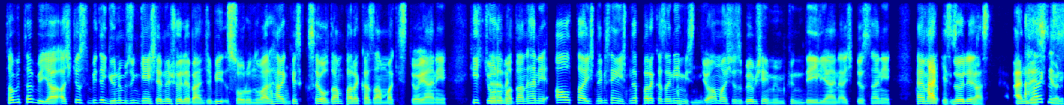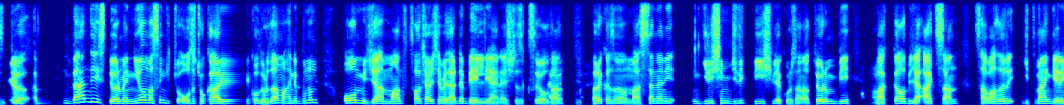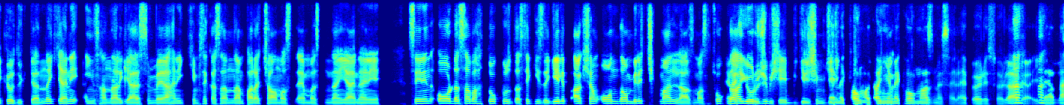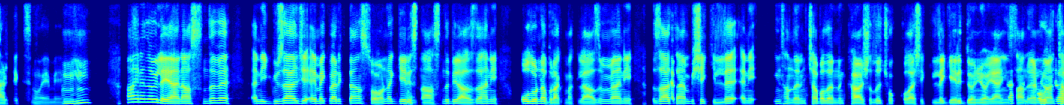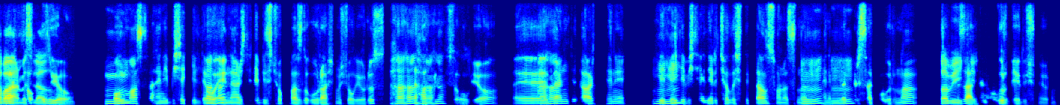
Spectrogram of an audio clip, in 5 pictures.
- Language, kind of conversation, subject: Turkish, unstructured, Sence devletin genç girişimcilere destek vermesi hangi olumlu etkileri yaratır?
- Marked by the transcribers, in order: other background noise; distorted speech; tapping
